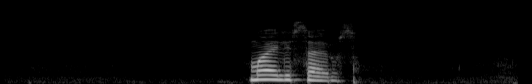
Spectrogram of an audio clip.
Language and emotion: Russian, neutral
